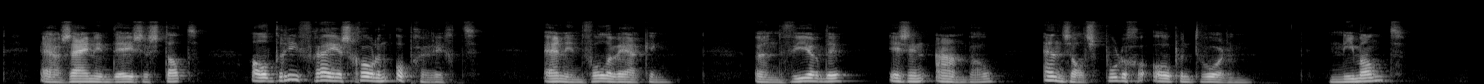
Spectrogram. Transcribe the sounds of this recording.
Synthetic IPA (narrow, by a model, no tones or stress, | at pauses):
ɛɹzɛjnɪndejzəstɑt | ɑlˠdrivrɛjəsχowlənɔpχərɪχt | ɛnɪnvɔləʋɛɹkɪŋ | ənviːrdə | ɪsɪnaːnbɔw | ɛnzɑlˠspudəχəʔowpəntʋɔɹdən | nimɑnt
